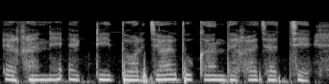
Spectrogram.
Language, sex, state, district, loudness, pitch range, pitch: Bengali, female, Assam, Hailakandi, -17 LUFS, 205-220 Hz, 210 Hz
